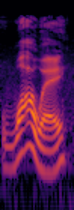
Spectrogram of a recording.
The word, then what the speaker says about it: Huawei: So, starting us, kicking us off here, really quick, want to want to just shout out Huawei. That's how you pronounce it. H U A.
